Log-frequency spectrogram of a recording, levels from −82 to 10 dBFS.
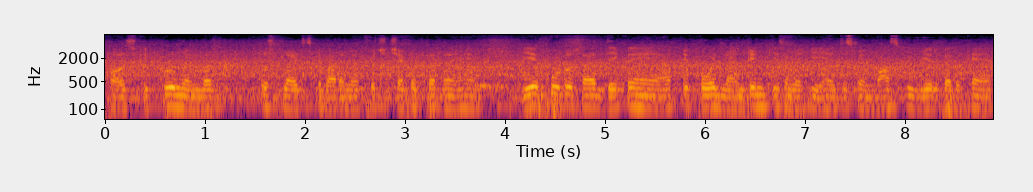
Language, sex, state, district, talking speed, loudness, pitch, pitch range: Hindi, male, Rajasthan, Jaisalmer, 215 wpm, -16 LUFS, 110 Hz, 105-115 Hz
